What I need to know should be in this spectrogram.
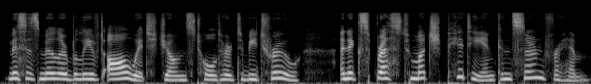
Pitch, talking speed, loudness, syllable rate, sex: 235 Hz, 195 wpm, -19 LUFS, 4.9 syllables/s, female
